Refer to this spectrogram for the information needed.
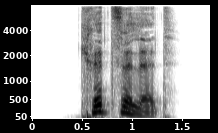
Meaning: second-person plural subjunctive I of kritzeln
- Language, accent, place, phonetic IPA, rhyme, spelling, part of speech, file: German, Germany, Berlin, [ˈkʁɪt͡sələt], -ɪt͡sələt, kritzelet, verb, De-kritzelet.ogg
